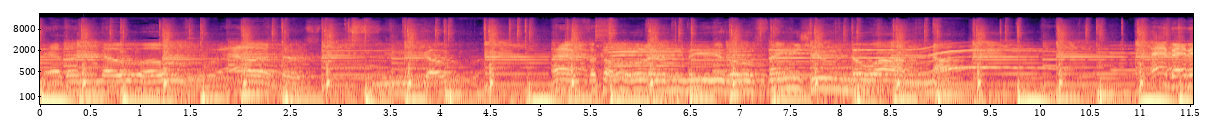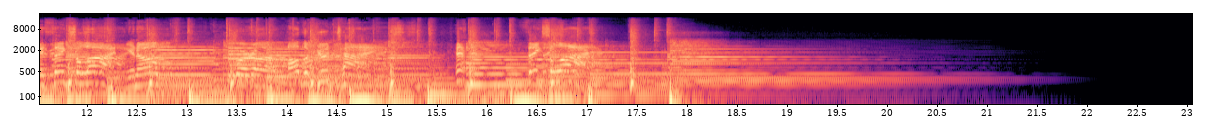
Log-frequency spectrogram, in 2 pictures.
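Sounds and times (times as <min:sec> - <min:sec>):
rockabilly rock and roll music: 0:00.0 - 0:21.0.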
